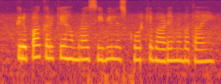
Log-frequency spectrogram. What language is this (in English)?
Magahi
